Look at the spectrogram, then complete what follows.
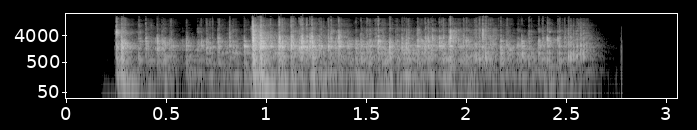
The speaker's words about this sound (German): Jetzt habe ich, keine Ahnung, Würfel weggeworfen.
